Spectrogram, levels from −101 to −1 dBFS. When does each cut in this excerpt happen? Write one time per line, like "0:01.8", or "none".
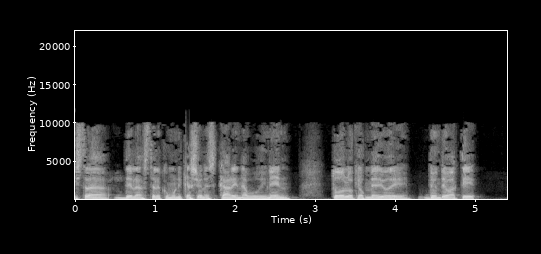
0:03.6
